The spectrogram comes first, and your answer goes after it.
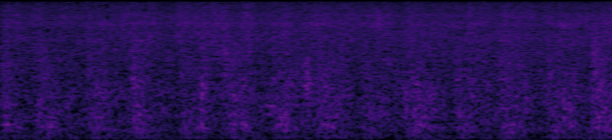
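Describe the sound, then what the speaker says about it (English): A train passes in the video game Book of Travels as a steady rumbling, hissing roll with faint rhythmic clatter that holds at an even level throughout. "Oh, there's a train."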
